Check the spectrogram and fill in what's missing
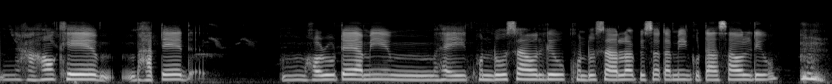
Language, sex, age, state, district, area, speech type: Assamese, female, 30-45, Assam, Sivasagar, rural, spontaneous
